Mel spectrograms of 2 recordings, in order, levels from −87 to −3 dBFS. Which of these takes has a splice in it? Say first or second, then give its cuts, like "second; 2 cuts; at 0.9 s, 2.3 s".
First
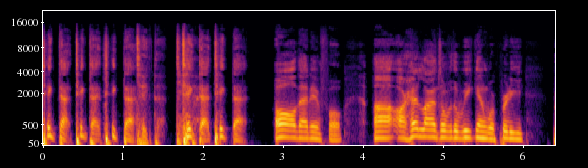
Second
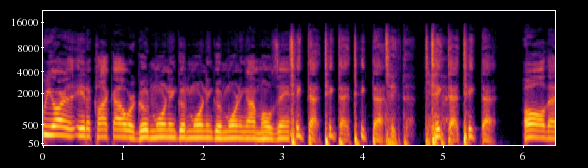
second; 1 cut; at 3.1 s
